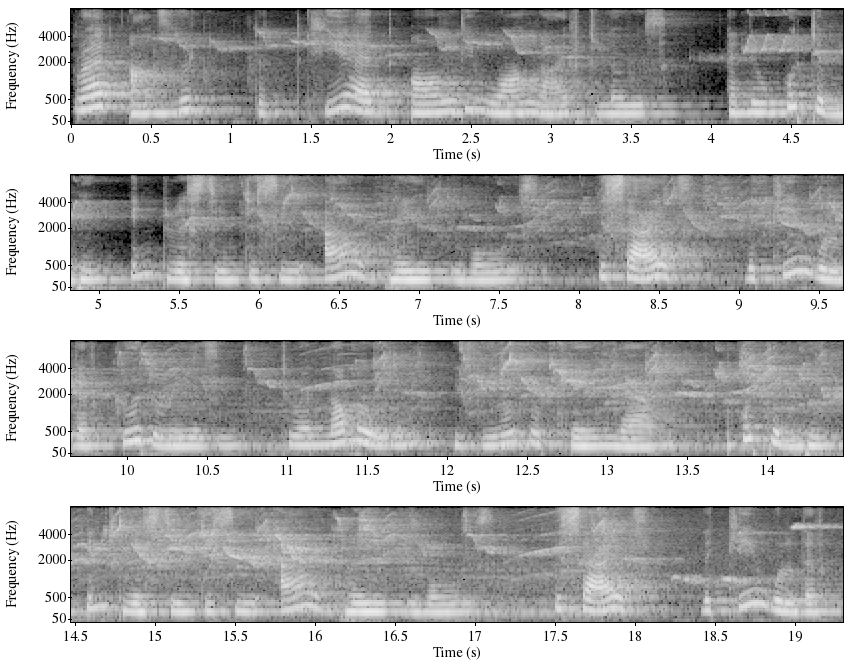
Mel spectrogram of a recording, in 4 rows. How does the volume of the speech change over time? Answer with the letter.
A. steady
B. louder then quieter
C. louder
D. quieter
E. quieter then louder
A.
